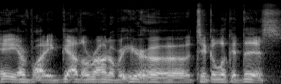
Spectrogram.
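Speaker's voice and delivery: boastful, bragging show-off tone. Retelling how a classmate in gym class showed off what he brought: imitating a kid showing off. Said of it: "showcasing it off like".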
